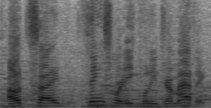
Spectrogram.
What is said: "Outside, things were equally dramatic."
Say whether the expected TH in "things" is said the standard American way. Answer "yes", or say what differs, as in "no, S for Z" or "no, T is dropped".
yes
